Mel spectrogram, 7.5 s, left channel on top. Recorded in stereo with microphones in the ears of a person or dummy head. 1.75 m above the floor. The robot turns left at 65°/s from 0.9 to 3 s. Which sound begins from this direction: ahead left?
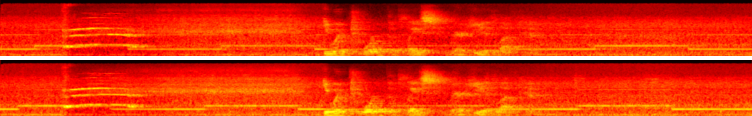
A cat meowing, at 0.6 s.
